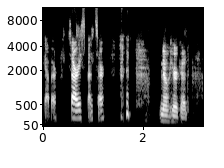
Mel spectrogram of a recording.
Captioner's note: chuckles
